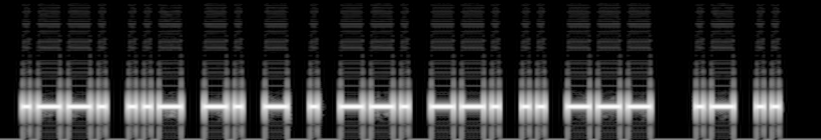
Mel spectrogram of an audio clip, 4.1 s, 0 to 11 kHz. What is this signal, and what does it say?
Morse code, heard as a keyed tone, about 32 wpm, 800 Hz. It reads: PUNTEGGIO AI
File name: ITALIEN texte clair 2 vitesse 30 mots minute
